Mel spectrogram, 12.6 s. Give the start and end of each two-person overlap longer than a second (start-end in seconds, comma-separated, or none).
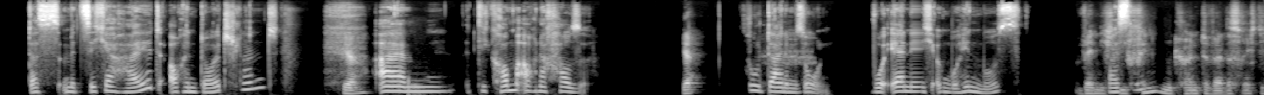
none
